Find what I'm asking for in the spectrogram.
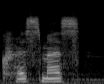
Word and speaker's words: Christmas: wonder why Christmas missed us. من الان کریسمس خوندمش، ولی خب کاملا واضحه که میشنویم کریسمس رو بیگی کریسماس تلفظ کرده تا با دست آس و مست آس قافیه بشن.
